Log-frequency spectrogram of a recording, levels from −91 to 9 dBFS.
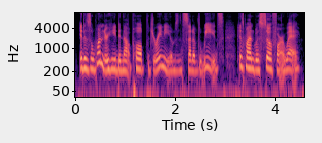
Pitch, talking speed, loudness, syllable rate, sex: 230 Hz, 250 wpm, -19 LUFS, 5.9 syllables/s, female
